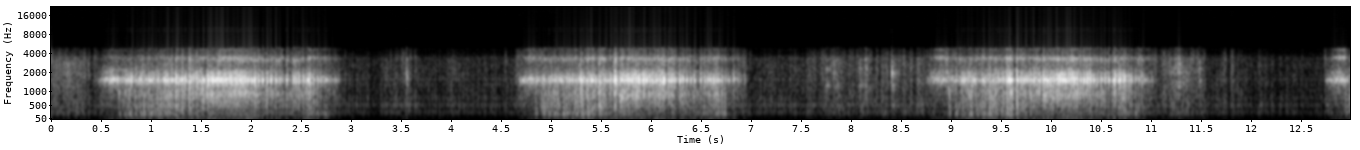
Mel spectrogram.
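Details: Loud, harsh snores lasting about two seconds each, roughly every four seconds, with quiet pauses between; heavy snoring.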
